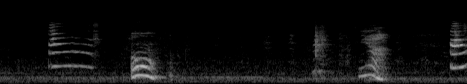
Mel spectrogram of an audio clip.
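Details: Newborn kitten, a few days old, one of five born to a semi-homeless mother cat in July 2022, crying for help after she moved it into a garbage bin: thin, high, wavering meows in short bursts, with a low human voice talking between them.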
